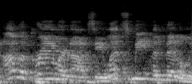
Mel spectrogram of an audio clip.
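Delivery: normal talking voice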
